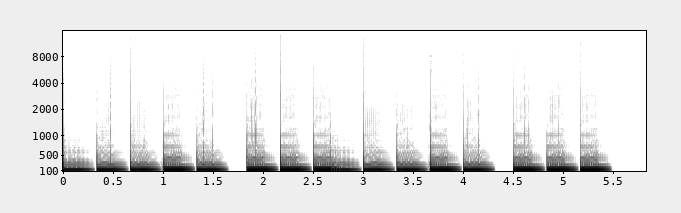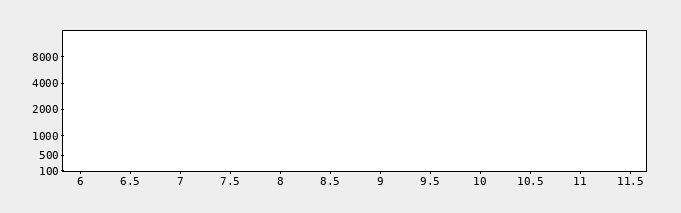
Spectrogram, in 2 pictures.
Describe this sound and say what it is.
20 ca bassline
These are a small 20 pack of 175 bpm 808 sub basslines some are low fast but enough mid to pull through in your mix just cut your low end off your breaks or dnb drums.
wobble, bassline, drum, techno, bass, low, loop, electro, sub, trance, dnb, dance, dubstep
